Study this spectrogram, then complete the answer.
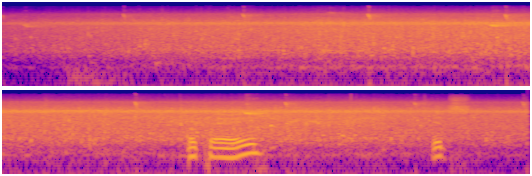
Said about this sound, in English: There's a lot of water all around the studio.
